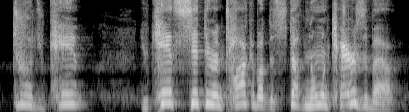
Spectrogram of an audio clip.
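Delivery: mock angry self-lecture; mad at himself. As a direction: berate yourself while pacing. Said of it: "mad at myself".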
